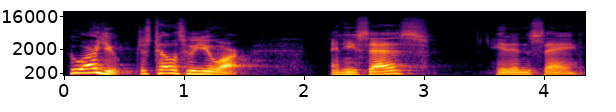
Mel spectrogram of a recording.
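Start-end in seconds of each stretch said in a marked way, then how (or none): 0.1-1.5 higher, louder acted demand; pressing questioner. Questioners pressing John the Baptist to name himself, insistent. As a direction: press for an answer, acting out impatient questioners.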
